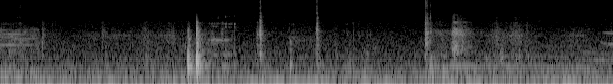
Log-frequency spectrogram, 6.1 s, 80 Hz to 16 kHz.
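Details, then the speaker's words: Nissan 300ZX Z31 with an LS swap, fuel pump newly wired to a relay, key turned on: a relay click, then a faint, steady low hum comes in and holds evenly; the fuel pump primes normally. "so now how it is i should just be able to turn the key and we should hear the fuel pump come on"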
